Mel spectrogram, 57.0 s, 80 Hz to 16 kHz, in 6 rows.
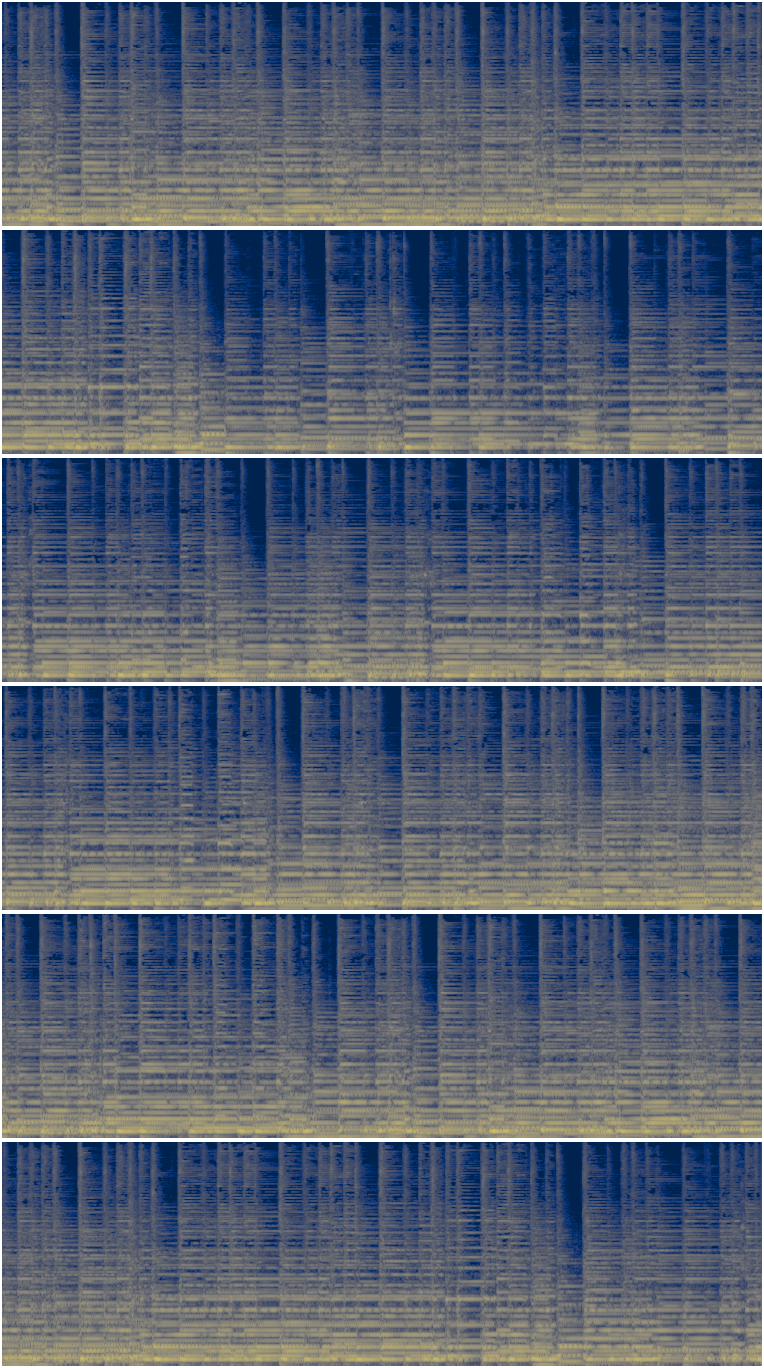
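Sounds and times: acoustic guitar music: 0:00.0 - 0:57.0.

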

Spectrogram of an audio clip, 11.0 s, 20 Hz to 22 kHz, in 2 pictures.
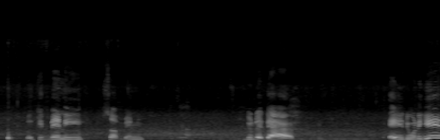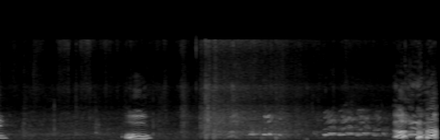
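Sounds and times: child shouting: 0:02.2 - 0:02.5
splashing on water slide: 0:08.0 - 0:10.2.

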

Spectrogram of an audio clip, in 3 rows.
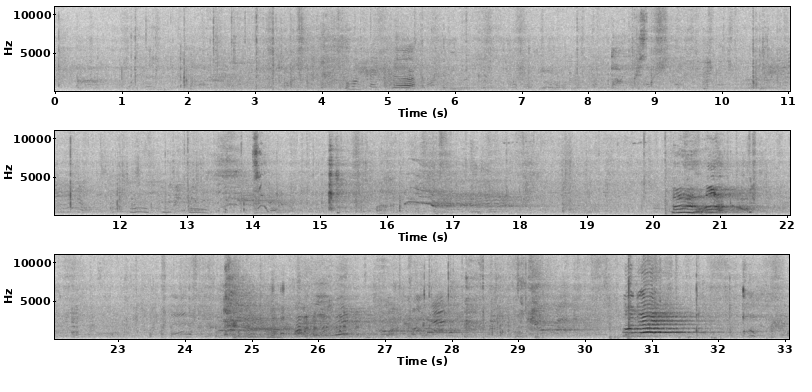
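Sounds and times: indoor crowd murmur: 0:00.0 - 0:33.0.

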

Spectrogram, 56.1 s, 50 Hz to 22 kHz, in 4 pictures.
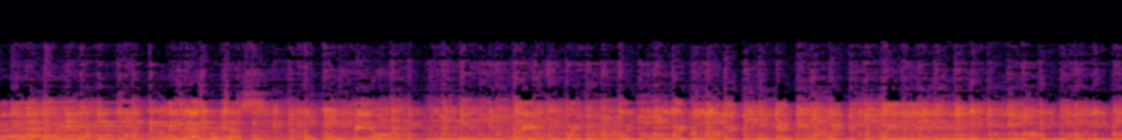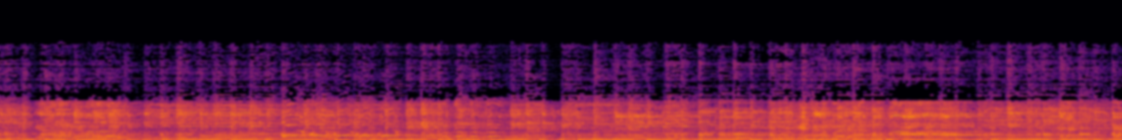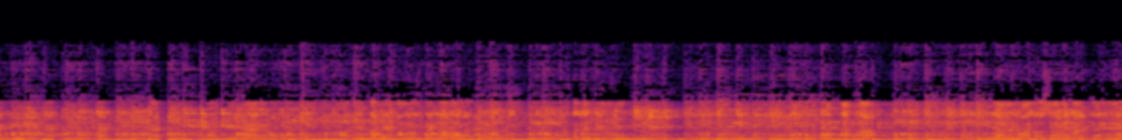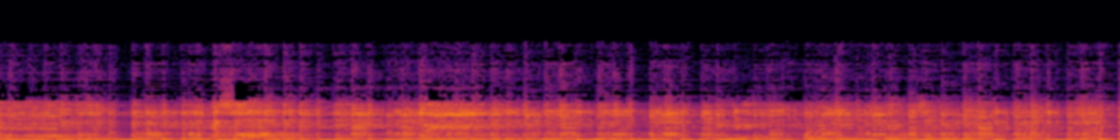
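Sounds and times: person singing: 0:00.0 - 0:03.4, 0:06.4 - 0:12.6, 0:17.4 - 0:20.7, 0:40.2 - 0:46.1, 0:46.7 - 0:48.8, 0:51.0 - 0:54.4
bass line in even beat: 0:00.0 - 0:56.0
plucked strings: 0:00.0 - 0:56.0.

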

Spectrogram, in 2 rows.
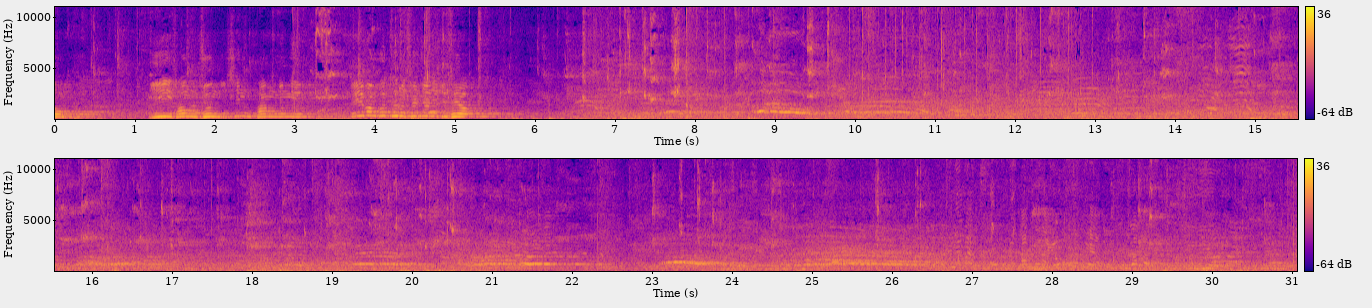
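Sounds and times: shoes squeaking on court floor: 0:00.0 - 0:10.3, 0:11.0 - 0:31.0.

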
